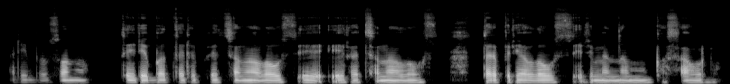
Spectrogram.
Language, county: Lithuanian, Telšiai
